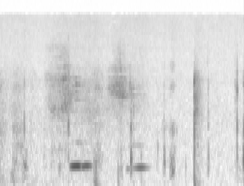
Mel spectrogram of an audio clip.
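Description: A young girl whimpering as she cries, with two short moaning sounds in the middle.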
